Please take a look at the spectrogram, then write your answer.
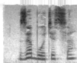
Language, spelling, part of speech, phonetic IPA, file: Russian, заботиться, verb, [zɐˈbotʲɪt͡sə], Ru-заботиться.ogg
- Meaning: 1. to care, to take care, to look after 2. to worry, to be anxious, to trouble 3. passive of забо́тить (zabótitʹ)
